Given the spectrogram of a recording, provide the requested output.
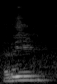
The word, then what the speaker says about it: read: जैसे मान लीजिए यहाँ पर हमने READ रीड पढ़ा, फर्स्ट फॉर्म में हमने रीड पढ़ा, सेकंड फॉर्म में हम उसको पढ़ेंगे रेड।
